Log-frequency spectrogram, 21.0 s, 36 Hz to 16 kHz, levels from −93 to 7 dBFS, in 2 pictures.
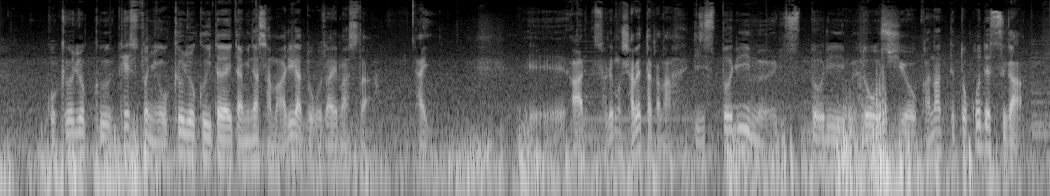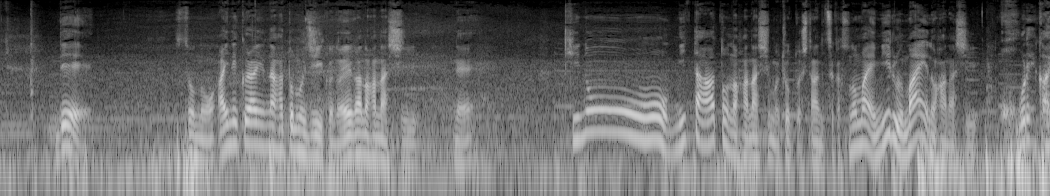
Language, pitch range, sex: Japanese, 85-120 Hz, male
